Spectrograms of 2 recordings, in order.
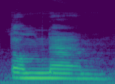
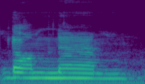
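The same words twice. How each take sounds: First: Said in the usual way. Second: Dom Nam, each syllable said cleanly; model reading of Dom Nam. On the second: Shown as a demonstration. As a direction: read Dom Nam aloud as an example. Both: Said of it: "this one should be read".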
